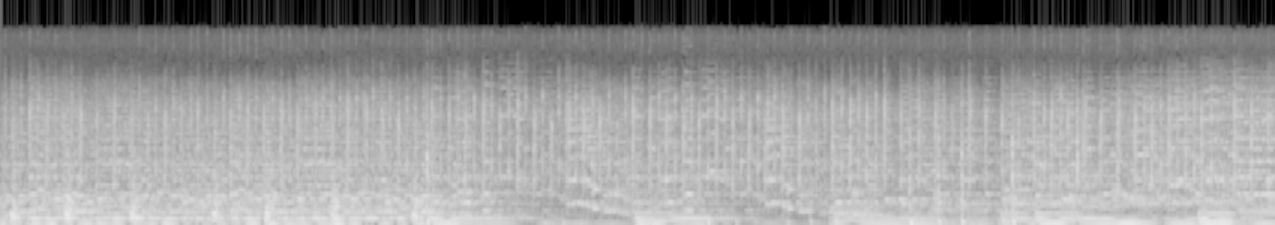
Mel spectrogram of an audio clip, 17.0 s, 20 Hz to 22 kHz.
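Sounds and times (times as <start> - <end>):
sharp percussive taps: 0.0 - 17.0.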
